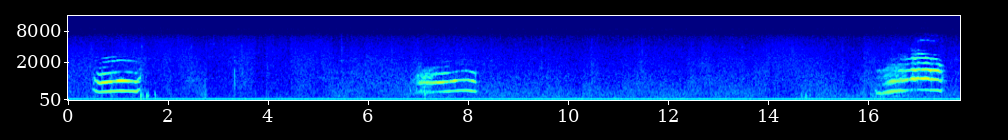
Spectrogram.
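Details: Youngest pet cat of the household, named Kkomaengi, filmed indoors in the pre-dawn dark, giving three separate wavering meows spaced five to nine seconds apart, with faint hum and small room noises between cries.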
